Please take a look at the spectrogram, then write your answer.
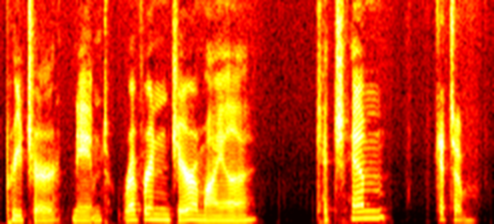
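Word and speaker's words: Ketcham: welcome so Jeremiah K Ketchum Ketchum I almost it's spelled so different it is it is it's k t c h a m yeah um dying to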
